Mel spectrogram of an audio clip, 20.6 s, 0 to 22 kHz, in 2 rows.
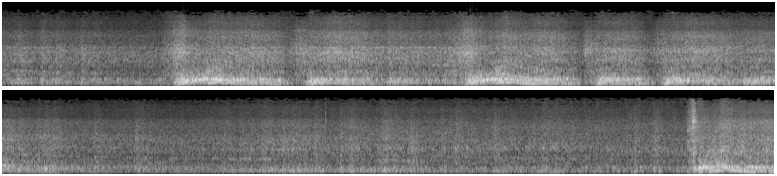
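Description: Volkswagen W12 engine, freshly installed in the van, running on its first start: revved in a series of short blips over the first nine seconds, then idling steadily, and revved again near the end.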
